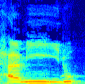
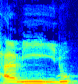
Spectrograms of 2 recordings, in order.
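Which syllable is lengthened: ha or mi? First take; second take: mi; mi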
